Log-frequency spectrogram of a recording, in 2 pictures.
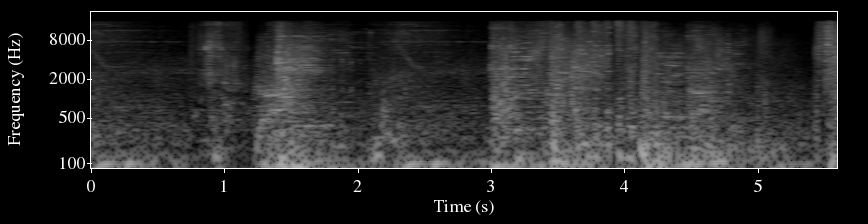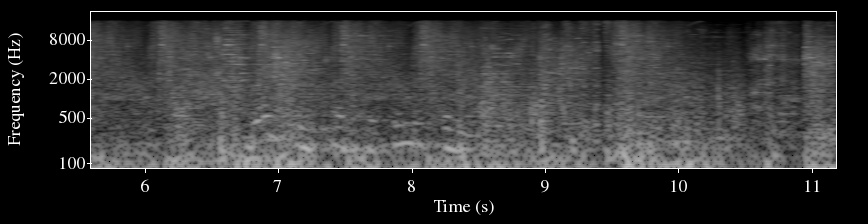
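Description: Game combat sound effects burst and clash as spells are cast.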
